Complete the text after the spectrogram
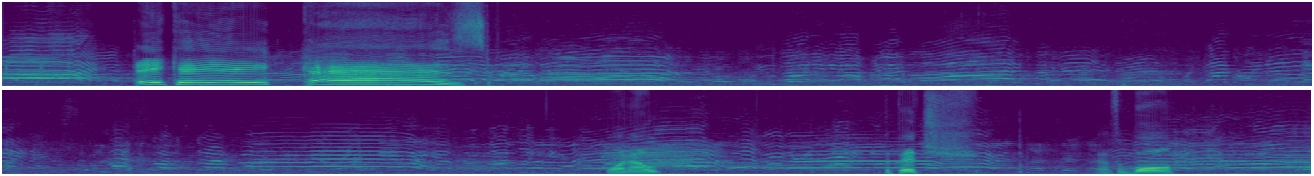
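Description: Young women shout and cheer loudly outdoors.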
